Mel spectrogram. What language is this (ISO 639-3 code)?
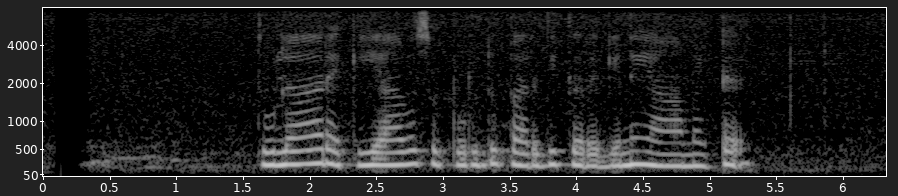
sin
